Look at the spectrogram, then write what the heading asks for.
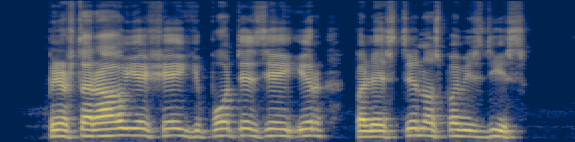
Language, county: Lithuanian, Klaipėda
